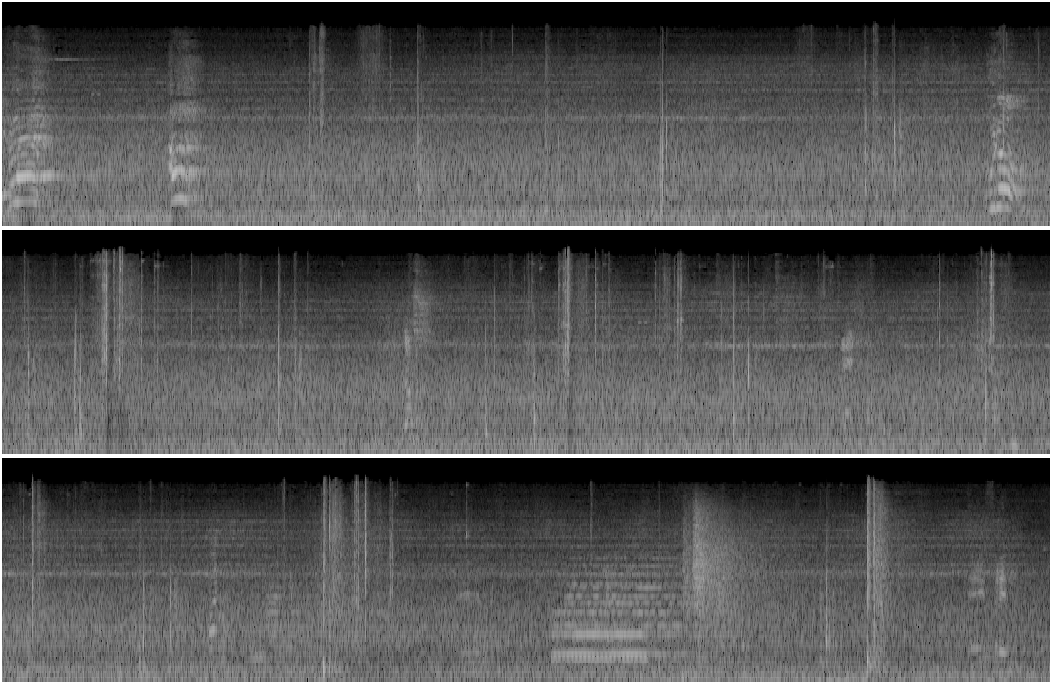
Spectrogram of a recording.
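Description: Shouted military drill commands, a few short loud calls and one longer held call near the end, with scattered sharp clicks and knocks of rifles being handled by an honour guard during an arms inspection.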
